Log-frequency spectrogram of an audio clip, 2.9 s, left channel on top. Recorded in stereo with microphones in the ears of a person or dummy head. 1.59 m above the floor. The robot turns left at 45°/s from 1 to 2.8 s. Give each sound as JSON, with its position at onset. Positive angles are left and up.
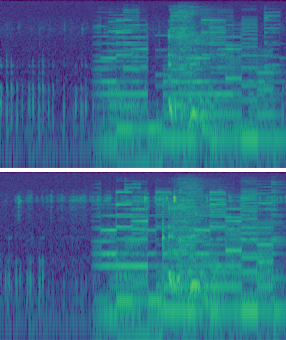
{"t": 1.7, "sound": "a cough", "side_deg": 10, "distance_m": 4.0}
